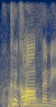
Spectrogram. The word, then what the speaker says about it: cacophony: How do I pronounce that? Oh, Cacophony.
